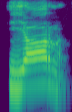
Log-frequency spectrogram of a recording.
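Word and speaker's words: yarn: park, यार्न, यहाँ पे देखिए ए के बाद फिर से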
